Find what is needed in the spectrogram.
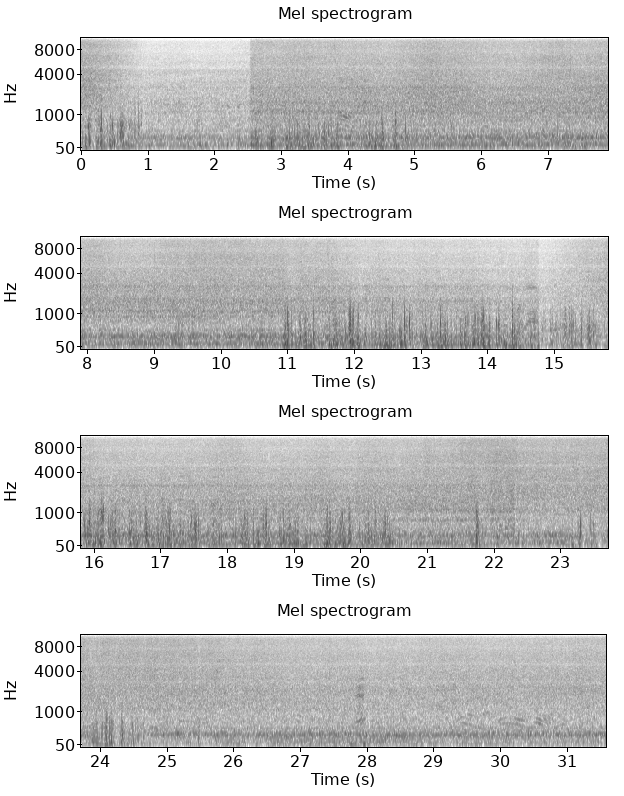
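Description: Wind rumbling on the microphone on the open deck of a motor sightseeing boat, over the boat's engine and churning sea water. The gusts rise and fall and are loudest around the middle.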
